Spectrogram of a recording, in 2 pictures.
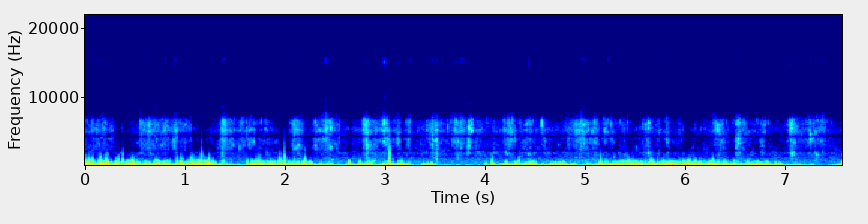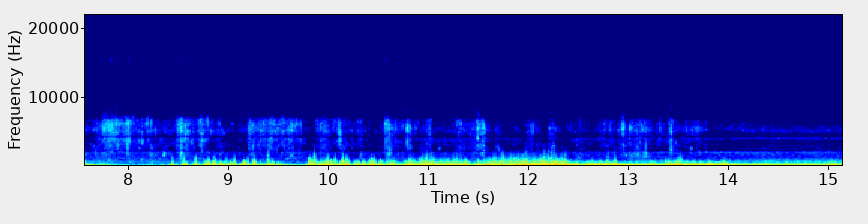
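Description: Strong, gusty wind buffeting the phone's microphone, surging and falling, with brief lulls about four and eight seconds in.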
